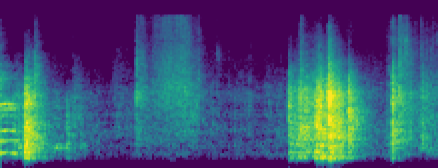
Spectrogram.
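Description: Groceries being stowed in a lower kitchen cabinet: a short knock just after the start, a soft rustle, then a louder rustle of packaging about three seconds in and another knock of the wooden cabinet door near the end.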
